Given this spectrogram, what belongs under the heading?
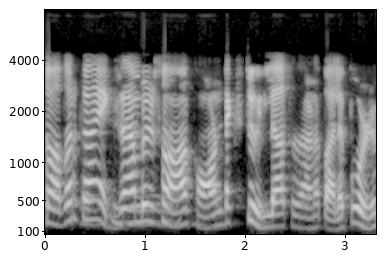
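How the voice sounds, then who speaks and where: This man's voice sits high in pitch. He is a man speaking high. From Kerala, India. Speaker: student and youth activist. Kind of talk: interview.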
